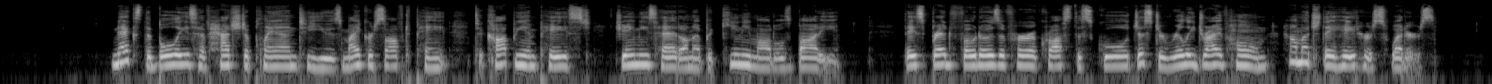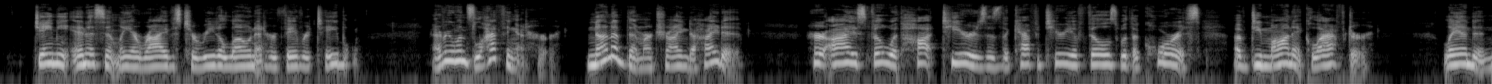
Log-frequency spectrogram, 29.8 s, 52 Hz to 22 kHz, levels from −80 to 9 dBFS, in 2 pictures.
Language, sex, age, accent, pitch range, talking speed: English, female, 20-39, American, 185-220 Hz, 160 wpm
